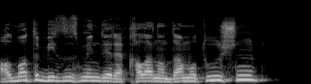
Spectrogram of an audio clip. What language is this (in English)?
Kazakh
